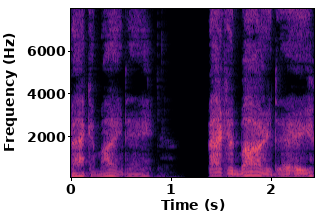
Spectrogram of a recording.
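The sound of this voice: Putting on a raspy character voice at a medium pitch, a man speaks fairly slowly.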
